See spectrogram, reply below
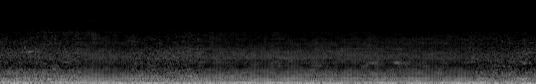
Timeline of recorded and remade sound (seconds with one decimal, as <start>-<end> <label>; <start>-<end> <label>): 0.0-0.8 recorded; 0.8-1.3 remade; 1.3-2.0 recorded; 2.0-4.7 remade; 4.7-5.4 recorded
